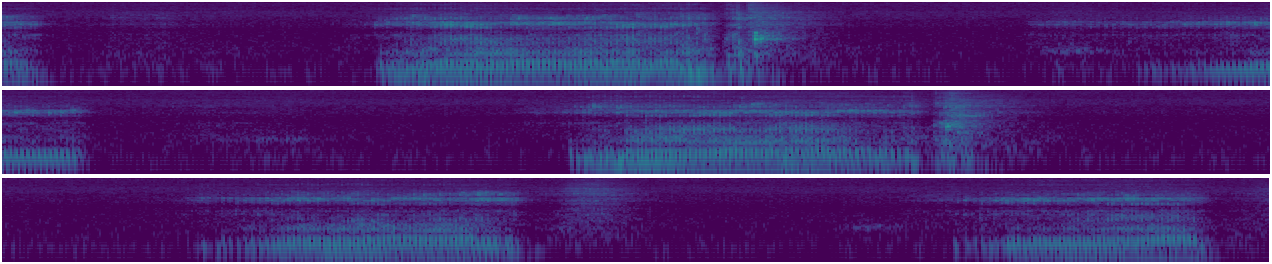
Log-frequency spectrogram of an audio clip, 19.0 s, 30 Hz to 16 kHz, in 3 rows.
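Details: Full-grown male Fox Red (Ruby) Labrador snoring loudly while asleep: loud, regular rumbling snores on each inhalation with softer exhalations, about 12 breaths a minute; he often wakes himself up snoring.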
